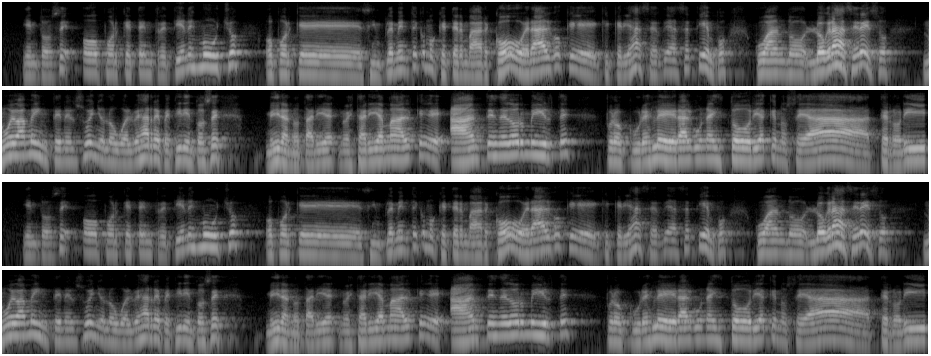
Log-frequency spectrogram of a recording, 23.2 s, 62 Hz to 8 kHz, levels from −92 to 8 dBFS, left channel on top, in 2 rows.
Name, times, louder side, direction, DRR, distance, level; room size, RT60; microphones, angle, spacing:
voice 1, 0.3-3.0 3.3-9.1 9.4-11.1 11.5-14.5 14.9-18.7 19.2-23.1, left 4 dB, 30° left, 0.5 m, -32 dB
19.5 x 8.3 x 5.0 m
head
